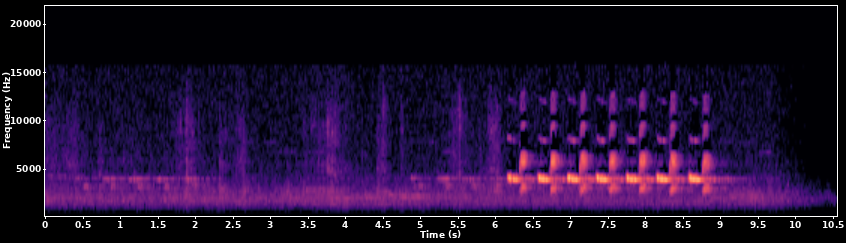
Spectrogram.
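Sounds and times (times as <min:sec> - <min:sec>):
Great tit Parus major call series: 0:06.2 - 0:09.0.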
